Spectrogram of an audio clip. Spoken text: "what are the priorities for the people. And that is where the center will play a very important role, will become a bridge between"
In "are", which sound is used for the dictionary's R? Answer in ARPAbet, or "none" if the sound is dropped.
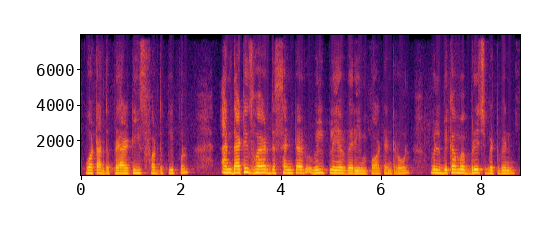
R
